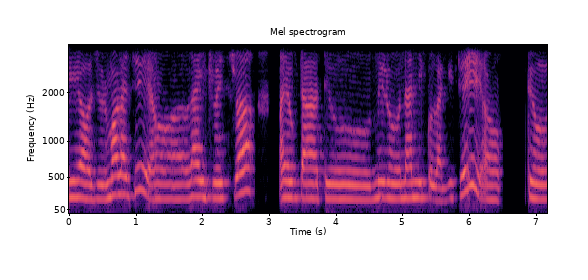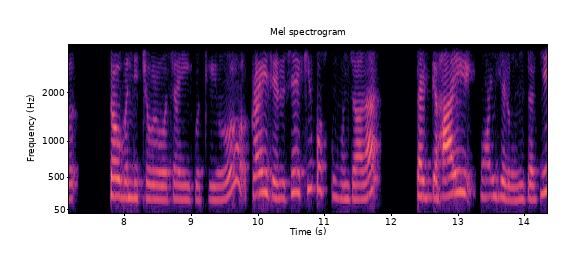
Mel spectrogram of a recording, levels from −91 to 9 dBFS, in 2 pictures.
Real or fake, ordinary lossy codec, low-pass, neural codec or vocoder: fake; Opus, 64 kbps; 3.6 kHz; codec, 16 kHz, 4 kbps, FreqCodec, larger model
